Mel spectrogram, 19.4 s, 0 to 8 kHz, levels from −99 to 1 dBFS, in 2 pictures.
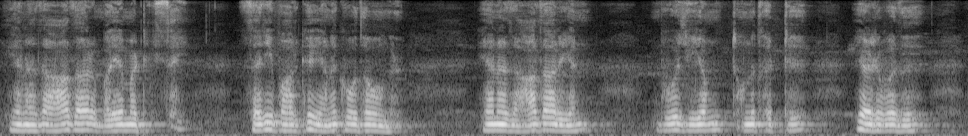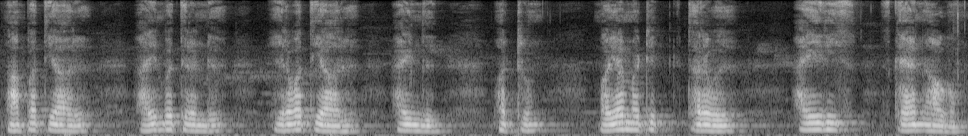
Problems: none marked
